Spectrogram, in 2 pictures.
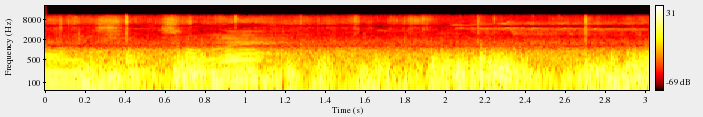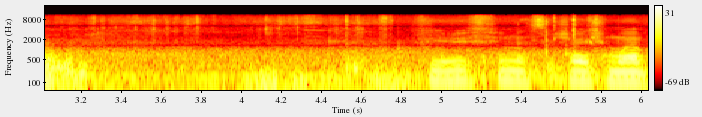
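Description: Mostly indistinct talking, with light clicks and taps of small metal parts, washers and nuts, being handled at an engine's exhaust manifold studs.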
